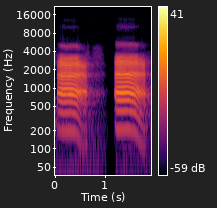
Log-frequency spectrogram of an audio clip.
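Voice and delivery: long loud open "aah" like a sheep; teacher's bleating "ah"; sheep bleat vowel. Shown as a demonstration. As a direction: demonstrate a sheep's bleat, drawn out. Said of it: "it is bleating of sheep".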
